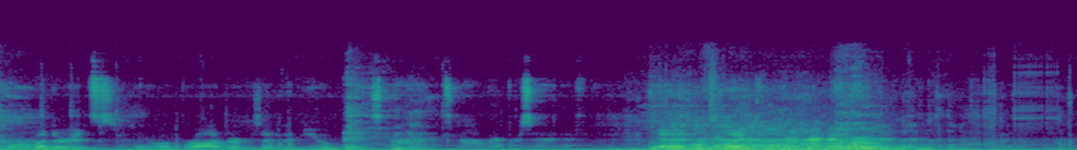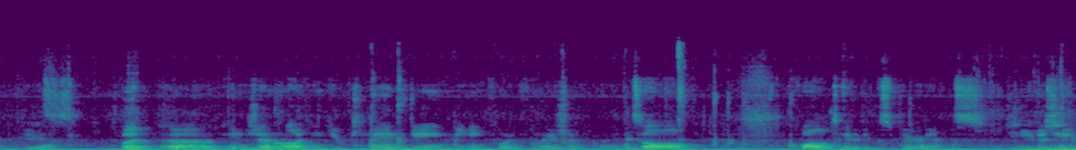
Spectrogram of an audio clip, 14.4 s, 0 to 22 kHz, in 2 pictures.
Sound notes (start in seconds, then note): 4.3 laughing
